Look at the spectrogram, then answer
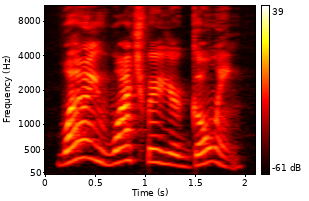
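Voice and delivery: loud, high angry cry; sharp startled shout; cried out. A narrator's reading. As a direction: yell it at the girl who bumped you. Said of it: "cried Jerry".

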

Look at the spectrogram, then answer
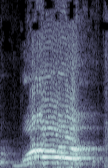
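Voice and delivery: loud, high, slow whoa; sudden real surprise; surprised shout. Real, not acted. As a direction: cut yourself off in shock.

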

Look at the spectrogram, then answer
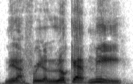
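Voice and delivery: loud, high, insistent grandmother voice; grandmother's instructions. Retold or imitated. Grandmother coaching mom before court, loud and insistent. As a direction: drill it in like a bossy grandmother. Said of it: "My grandmother said".

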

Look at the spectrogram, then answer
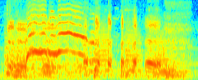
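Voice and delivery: high, drawn-out evil cackle; villainous vampire laugh. Acted. Vampire Count bursting in on the children, evil laugh.

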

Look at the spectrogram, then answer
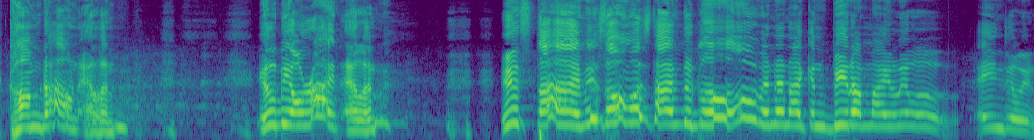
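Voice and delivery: high, loud, laughing frantic mother; hammed-up frazzled mom yelling through laughter; exasperated mock yell. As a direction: shriek it like a mom at her breaking point. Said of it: "No, just kidding".

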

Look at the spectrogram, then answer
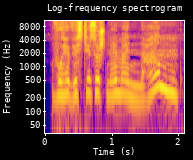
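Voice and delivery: ask, taken aback; dismayed surprise. A narrator's reading. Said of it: "sah sie bestürzt an".

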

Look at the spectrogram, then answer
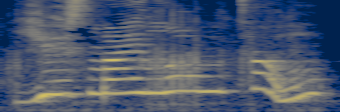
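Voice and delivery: high, loud, playful reply; cheeky little bear's delighted answer; gleeful answer. A narrator's reading. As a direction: answer high and proud with glee. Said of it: "laughed Little Bear".

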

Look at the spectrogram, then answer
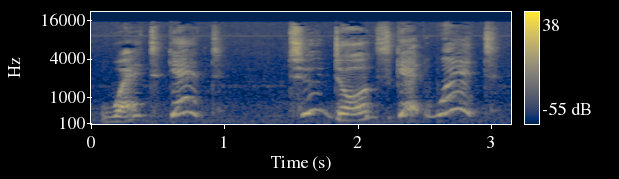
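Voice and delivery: ordinary delivery

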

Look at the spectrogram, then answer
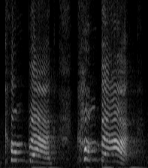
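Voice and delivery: high, loud, crazed screaming; frantic scream. A narrator's reading. Ralph screaming at the ship, frantic and unhinged. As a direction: let the voice break into madness. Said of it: "his voice rose insanely".

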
